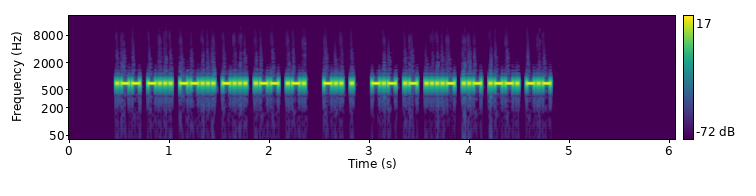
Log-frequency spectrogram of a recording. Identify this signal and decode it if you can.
Morse code, heard as a keyed tone, about 46 wpm, 700 Hz. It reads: WB7BWR DE KA4UPK
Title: USA Callsign DE Callsign 45wpm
